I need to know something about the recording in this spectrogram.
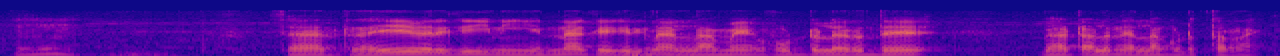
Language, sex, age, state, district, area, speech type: Tamil, male, 30-45, Tamil Nadu, Salem, urban, spontaneous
